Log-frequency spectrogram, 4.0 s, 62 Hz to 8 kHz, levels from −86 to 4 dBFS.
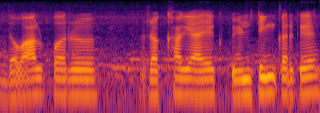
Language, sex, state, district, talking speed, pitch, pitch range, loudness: Hindi, male, Jharkhand, Garhwa, 105 wpm, 135 Hz, 130-145 Hz, -18 LUFS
